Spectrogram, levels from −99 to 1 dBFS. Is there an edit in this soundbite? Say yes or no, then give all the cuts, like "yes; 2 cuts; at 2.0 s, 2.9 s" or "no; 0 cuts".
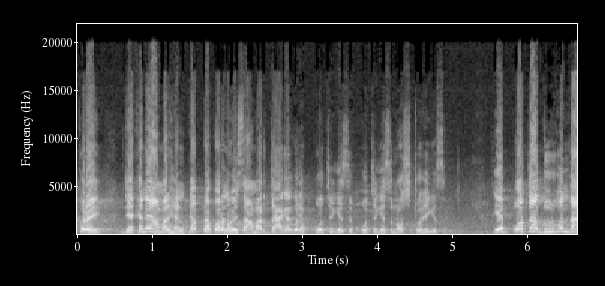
no; 0 cuts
